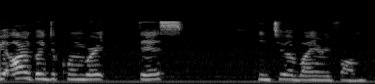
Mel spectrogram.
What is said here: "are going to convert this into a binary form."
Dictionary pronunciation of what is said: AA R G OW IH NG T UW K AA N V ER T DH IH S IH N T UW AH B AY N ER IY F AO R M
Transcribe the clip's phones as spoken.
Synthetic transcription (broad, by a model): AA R G OW IH NG T UW K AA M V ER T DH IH S IH N T UW AH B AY ER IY F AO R M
